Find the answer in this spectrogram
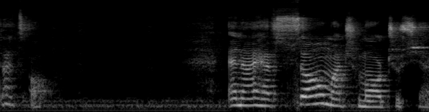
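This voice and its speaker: Through noticeable background noise, a woman with a fairly high pitch speaks at a very slow pace with ordinary pitch variation. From Poland. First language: Polish. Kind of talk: casual talk to camera.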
